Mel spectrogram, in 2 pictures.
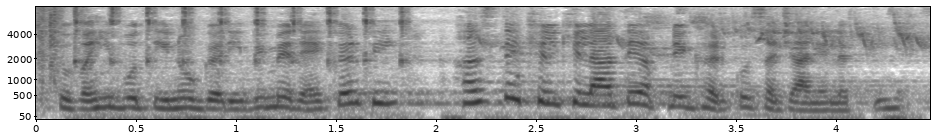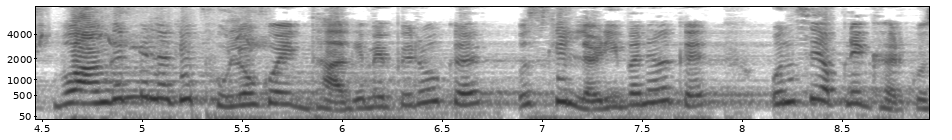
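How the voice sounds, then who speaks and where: A woman tells a cartoon story with a very lively, sing-song delivery. Her voice sits fairly high. It is bathed in reverb, and soft music plays underneath. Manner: expressive, melodic. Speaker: narrator. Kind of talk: scripted storytelling narration.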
